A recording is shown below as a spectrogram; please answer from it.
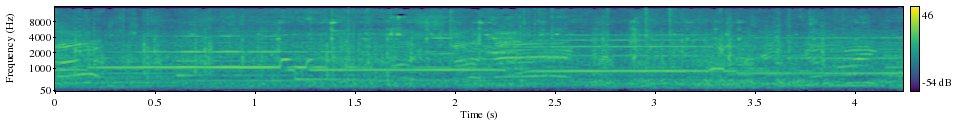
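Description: Film soundtrack: orchestral music with long held notes, over a background of crowd voices crying out.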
